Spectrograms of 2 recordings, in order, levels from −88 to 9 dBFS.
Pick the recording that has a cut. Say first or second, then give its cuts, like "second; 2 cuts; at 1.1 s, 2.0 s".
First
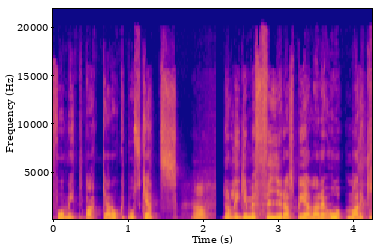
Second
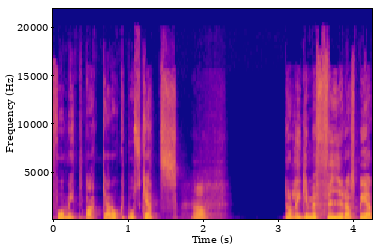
first; 1 cut; at 2.2 s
